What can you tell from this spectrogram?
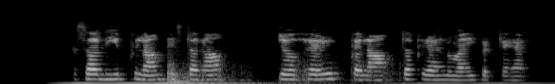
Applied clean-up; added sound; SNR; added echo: neural mask model DeepFilterNet 3.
